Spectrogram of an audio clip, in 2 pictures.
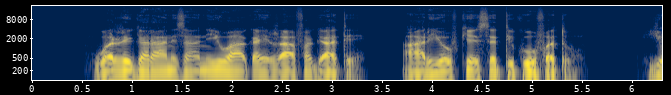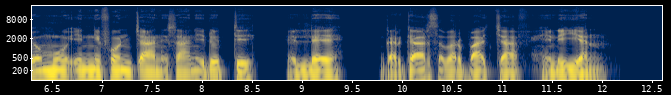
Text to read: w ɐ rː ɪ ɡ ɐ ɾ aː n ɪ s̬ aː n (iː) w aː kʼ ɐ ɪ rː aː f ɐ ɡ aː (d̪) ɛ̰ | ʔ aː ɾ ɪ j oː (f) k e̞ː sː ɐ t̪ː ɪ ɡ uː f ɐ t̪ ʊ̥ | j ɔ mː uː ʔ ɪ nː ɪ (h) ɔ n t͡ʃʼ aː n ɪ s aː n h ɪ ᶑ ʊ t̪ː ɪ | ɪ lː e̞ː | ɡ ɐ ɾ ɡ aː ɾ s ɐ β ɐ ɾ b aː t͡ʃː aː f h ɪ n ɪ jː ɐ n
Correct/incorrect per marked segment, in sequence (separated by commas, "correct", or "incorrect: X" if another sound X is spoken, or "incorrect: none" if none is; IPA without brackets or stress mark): correct, incorrect: t̪, correct, incorrect: f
